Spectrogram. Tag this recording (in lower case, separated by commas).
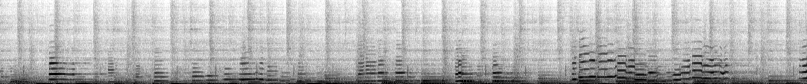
playing clarinet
